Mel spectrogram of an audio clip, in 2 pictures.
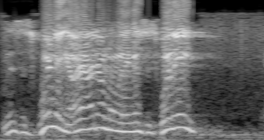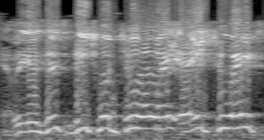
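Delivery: high, disbelieving questions; confused son grows alarmed; rising panic. Acted. Son questions stranger on his mother's line, high and alarmed.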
